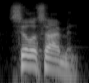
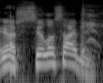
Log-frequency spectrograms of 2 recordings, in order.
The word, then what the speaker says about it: psilocybin: Psilocybin. Thank you, buddy. Yeah. Okay. Thanks. Good shot. That's right. Psilocybin. Okay. Psilocybin. All right. So once again, the P is silent like will happen sometimes in Latin deals.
